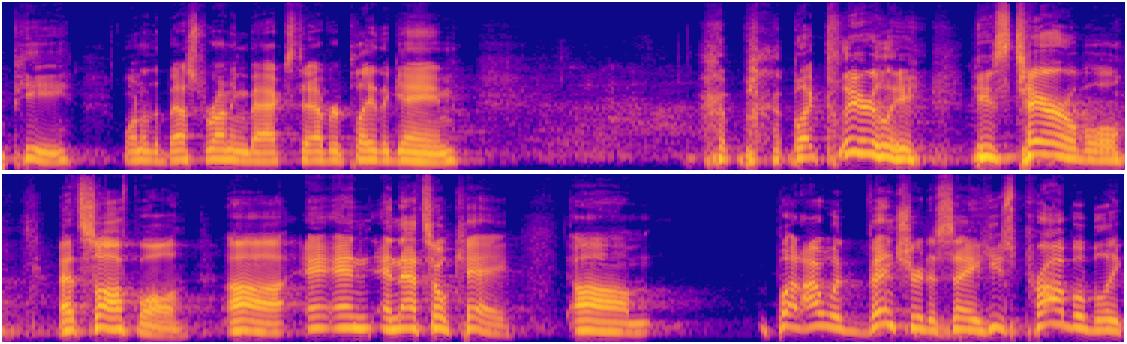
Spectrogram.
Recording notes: a service recording from Connect Point UPC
